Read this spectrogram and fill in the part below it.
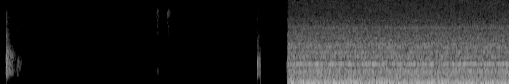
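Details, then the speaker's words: Hydronic heating system: after a few faint plops, a steady, even rushing hiss like a neighbour running a sink behind the wall; flow noise at the thermostatic valve seat from water flowing too fast. "Tento zvuk je v podstatě takový zvuk, jako když soused bytě za vámi za zdí pustí vodu v umyvadle. Tak zhruba bych to asi přirovnal takový hučící, šumějící zvuk."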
